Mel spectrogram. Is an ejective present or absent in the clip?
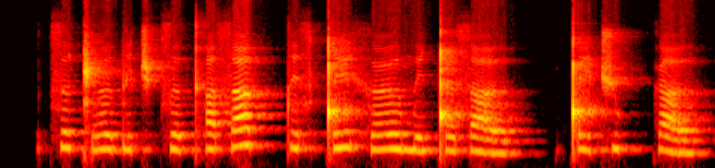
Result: absent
